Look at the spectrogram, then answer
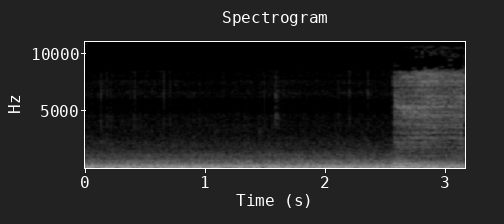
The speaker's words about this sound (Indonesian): aku baru sadar itu deket AC mobil jadi suaranya sangat terbaik lebih keras suara AC mobil daripada suaraku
